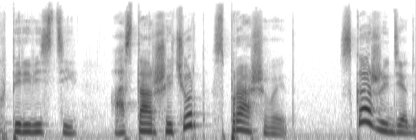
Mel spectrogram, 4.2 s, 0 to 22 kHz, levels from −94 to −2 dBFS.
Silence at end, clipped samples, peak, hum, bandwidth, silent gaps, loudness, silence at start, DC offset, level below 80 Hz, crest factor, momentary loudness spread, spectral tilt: 0 s; under 0.1%; -16 dBFS; none; over 20 kHz; none; -32 LUFS; 0 s; under 0.1%; -52 dBFS; 18 dB; 15 LU; -4.5 dB/octave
